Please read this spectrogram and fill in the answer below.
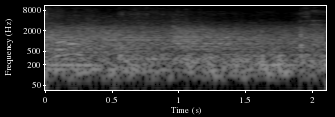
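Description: Steady outdoor machinery drone, like an engine running at a site, with indistinct voices mixed in.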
